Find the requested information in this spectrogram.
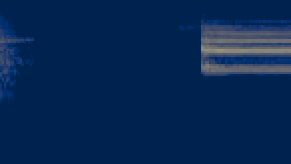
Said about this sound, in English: Cool. It's the loudest bird ever recorded. Whoa. It's fucking loud.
